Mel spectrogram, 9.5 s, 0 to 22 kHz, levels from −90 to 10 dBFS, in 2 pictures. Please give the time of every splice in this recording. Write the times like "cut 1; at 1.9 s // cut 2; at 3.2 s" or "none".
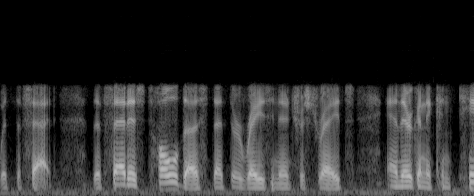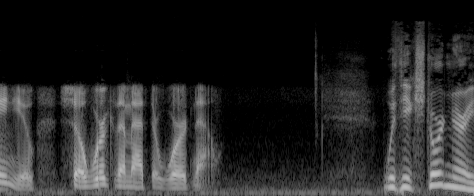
cut 1; at 5.8 s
